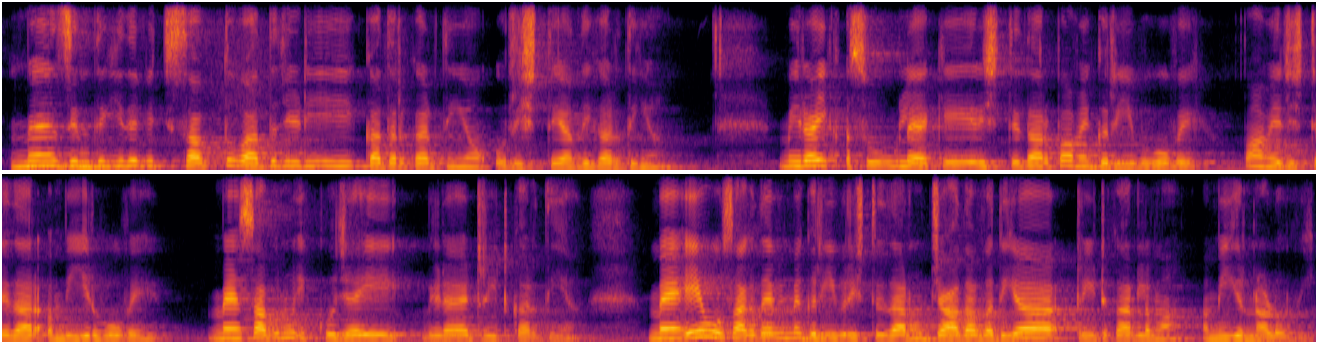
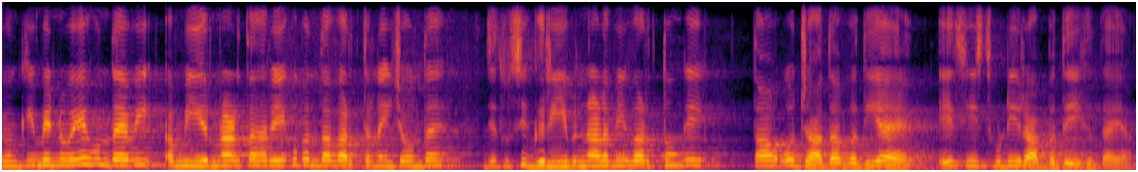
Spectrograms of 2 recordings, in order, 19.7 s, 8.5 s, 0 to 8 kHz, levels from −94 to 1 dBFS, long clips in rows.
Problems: none marked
